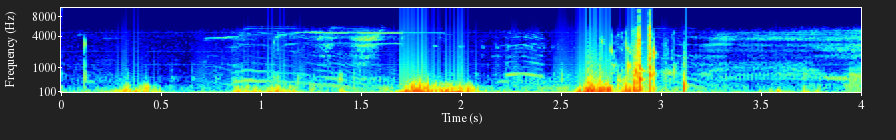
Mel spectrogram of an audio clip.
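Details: Underwater in the Churchill River near Hudson Bay, Manitoba, summer beluga whales give short sliding whistles and a burst of clicky chirps amid heavy low-pitched water rumble.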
